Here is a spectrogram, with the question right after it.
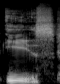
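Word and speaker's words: Ys: I remember several years ago where there was an album that I was super into, Joanna Newsom Ease, that's spelled Y-S.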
